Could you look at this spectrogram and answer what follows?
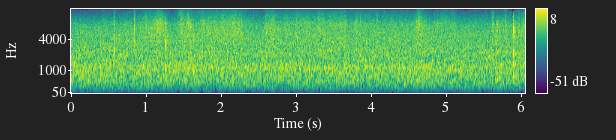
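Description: Steady rushing of a flowing stream, with a couple of faint light clicks about a second in.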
